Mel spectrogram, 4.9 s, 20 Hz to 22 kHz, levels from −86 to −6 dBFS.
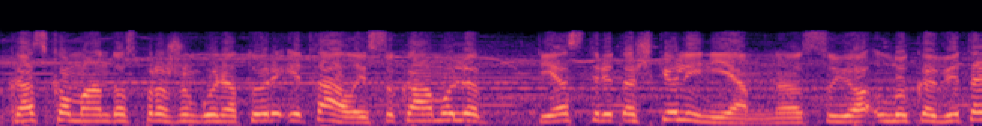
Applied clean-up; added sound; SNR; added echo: none; none; none; none.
